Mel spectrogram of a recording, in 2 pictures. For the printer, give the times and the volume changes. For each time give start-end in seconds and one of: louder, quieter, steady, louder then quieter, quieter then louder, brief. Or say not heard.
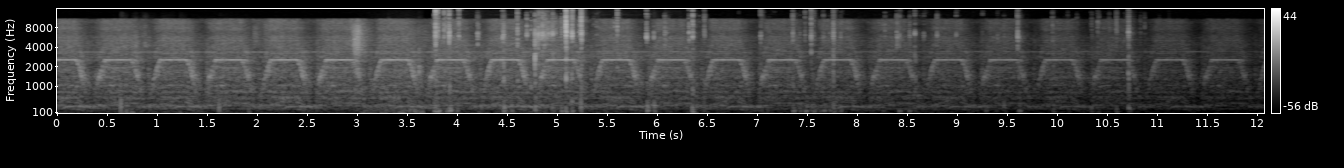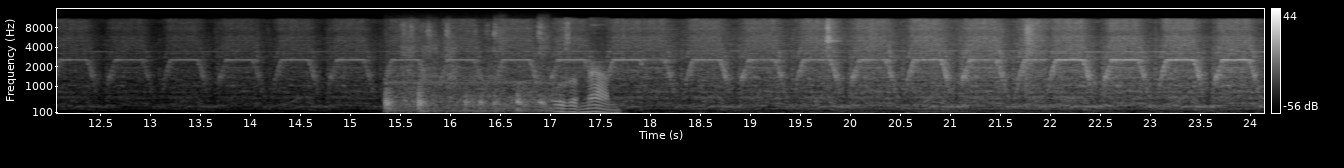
0.0-24.1 quieter then louder.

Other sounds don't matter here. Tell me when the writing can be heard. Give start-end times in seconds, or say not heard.
0.6-1.9, 15.3-17.2.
